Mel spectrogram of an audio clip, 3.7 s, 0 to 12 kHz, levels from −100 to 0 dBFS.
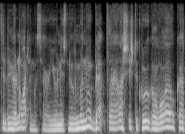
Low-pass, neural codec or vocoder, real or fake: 10.8 kHz; codec, 24 kHz, 0.9 kbps, WavTokenizer, small release; fake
